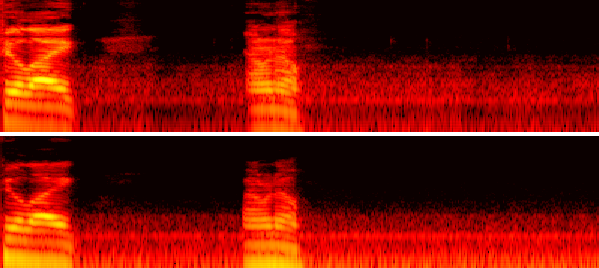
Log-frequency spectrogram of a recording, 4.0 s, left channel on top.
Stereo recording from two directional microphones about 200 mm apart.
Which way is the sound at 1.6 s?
5° left (ahead or behind).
